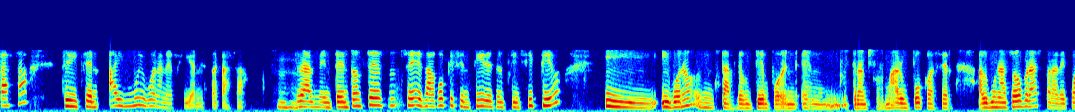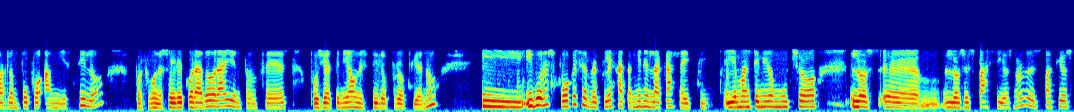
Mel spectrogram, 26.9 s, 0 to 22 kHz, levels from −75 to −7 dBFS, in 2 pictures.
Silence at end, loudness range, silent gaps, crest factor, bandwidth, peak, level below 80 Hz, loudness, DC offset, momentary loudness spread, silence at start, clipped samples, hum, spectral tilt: 0.05 s; 3 LU; none; 16 dB; 3.7 kHz; -4 dBFS; -52 dBFS; -19 LUFS; under 0.1%; 11 LU; 0 s; under 0.1%; none; -10 dB/octave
